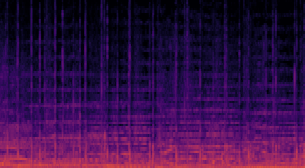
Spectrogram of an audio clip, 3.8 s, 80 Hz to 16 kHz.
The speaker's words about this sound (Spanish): Quiero que sepas que estamos encantados de que te unas a nuestro equipo y espero que seas súper feliz en Antena 3. Vamos a recibirle con un aplauso.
